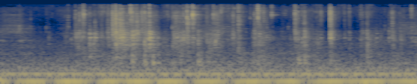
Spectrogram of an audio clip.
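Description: Braided cables rustle and scrape as a hand moves them.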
